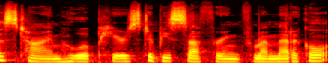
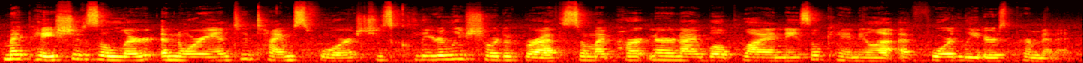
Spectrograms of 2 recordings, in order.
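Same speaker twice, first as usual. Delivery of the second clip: ordinary talk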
